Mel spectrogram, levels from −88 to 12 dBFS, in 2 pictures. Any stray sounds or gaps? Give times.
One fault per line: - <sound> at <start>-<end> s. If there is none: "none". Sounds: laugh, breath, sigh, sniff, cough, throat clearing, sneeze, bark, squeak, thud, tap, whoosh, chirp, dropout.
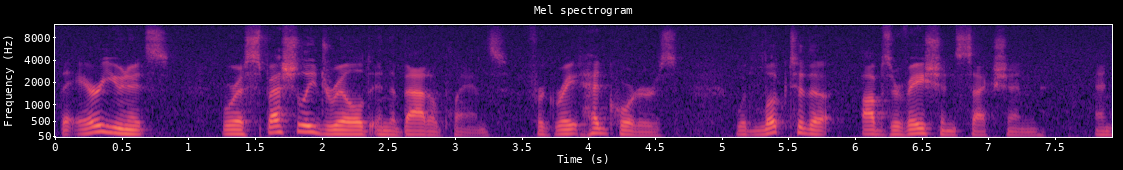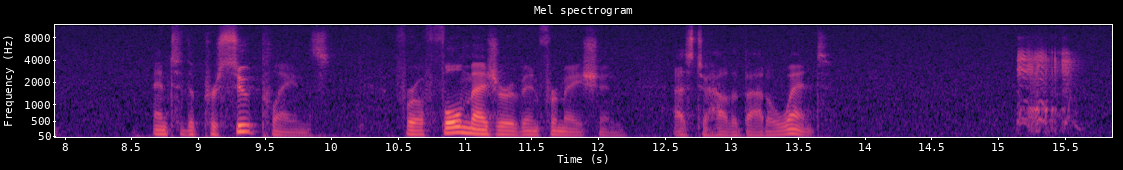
- squeak at 15.1-15.7 s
